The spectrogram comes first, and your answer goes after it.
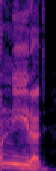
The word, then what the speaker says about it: नीरज: नीरज कैसे पढ़ेंगे नीरज इसी तरीके से खींच के पढ़ना है आपको नीरज नी पे जोर लगाना है ऐसे नहीं पढ़ना है नीरज कैसे पढ़ेंगे नीरज अगर दोस्तों आप बड़ी ई की मात्रा का उच्चारण खींच के करोगे तभी जाके बड़ी ई की मात्रा का सही से उच्चारण हो पाएगा एक बार फिर से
